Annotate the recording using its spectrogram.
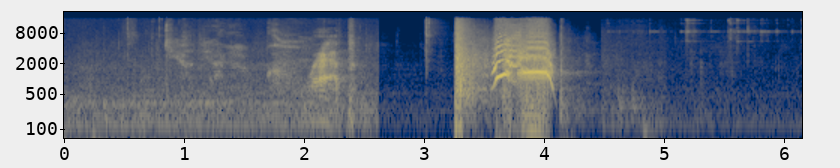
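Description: A sudden sharp bang, a handgun fired into the ceiling as a warning shot, followed at once by a loud, high scream that rises and falls and lasts under a second. Before it, faint hall murmur cuts off into silence.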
